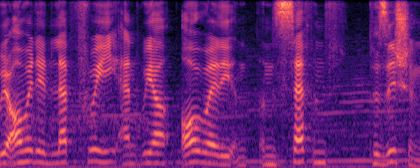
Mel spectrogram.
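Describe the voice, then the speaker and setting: A man's voice with music in the background. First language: not English. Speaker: gaming youtuber. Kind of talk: live commentary. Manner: halting.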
